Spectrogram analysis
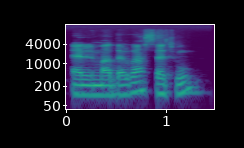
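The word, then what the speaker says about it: المدرسة: On dit bien al-madrasatu. On prononce le lem parce que le mim est une lettre lunaire et qu'il n'est pas compliqué de prononcer le lem lorsqu'un mot commence par un mim.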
